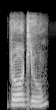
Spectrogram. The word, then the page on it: broadloom: Indian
